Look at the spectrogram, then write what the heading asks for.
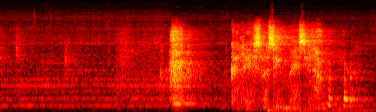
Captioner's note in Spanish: Sollozos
